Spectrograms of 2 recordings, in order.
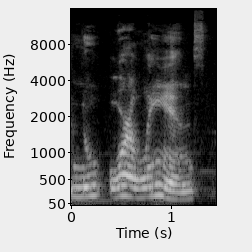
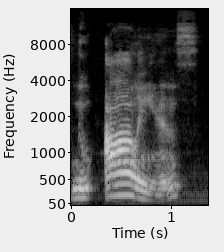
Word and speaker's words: New Orleans: He said it was not New Orleans, it was New Orleans and that I was saying it wrong and he was showing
